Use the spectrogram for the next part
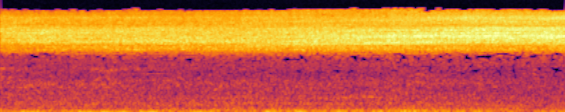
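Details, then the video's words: Summer-night cicada chorus: an even, shimmering high-pitched drone runs unchanged from start to finish, slightly swelling toward the end, with muffled low background noise beneath. "매미소리가 정겨운날"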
